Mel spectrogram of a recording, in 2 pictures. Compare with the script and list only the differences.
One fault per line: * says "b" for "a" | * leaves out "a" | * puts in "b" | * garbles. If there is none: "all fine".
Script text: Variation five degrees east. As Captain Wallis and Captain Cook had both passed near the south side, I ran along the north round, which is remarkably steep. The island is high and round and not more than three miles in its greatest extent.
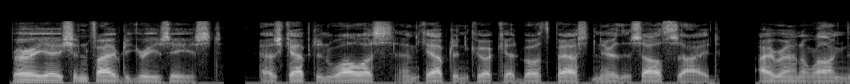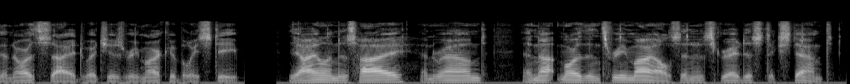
* says "side" for "round"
